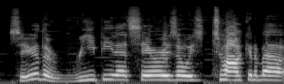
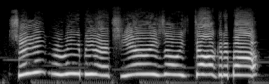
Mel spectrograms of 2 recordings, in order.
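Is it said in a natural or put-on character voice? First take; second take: natural; put-on. First: It is said in the speaker's natural voice. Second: It is said in a put-on character voice.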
